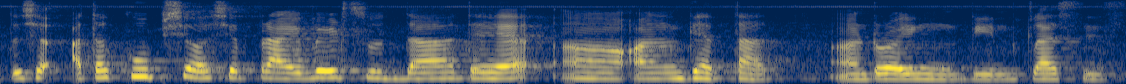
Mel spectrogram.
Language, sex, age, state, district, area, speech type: Goan Konkani, female, 18-30, Goa, Pernem, rural, spontaneous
